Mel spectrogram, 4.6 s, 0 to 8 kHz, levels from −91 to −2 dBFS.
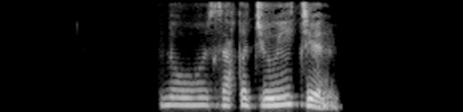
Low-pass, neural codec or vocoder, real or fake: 7.2 kHz; none; real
